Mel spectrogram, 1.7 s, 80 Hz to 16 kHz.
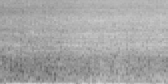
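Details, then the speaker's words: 2009 Sea-Doo Speedster 150 with speed loss and hesitation, cooling system pressurised to about 10–15 psi: a loud, steady rush of air escapes the rear flush port through a freeze-cracked intercooler water passage. The intercooler was replaced. "yes, there is a significant leak somewhere. Let's see if I can hear it in the back. And yes, there is a massive amount of air coming out of that the flush port in here."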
